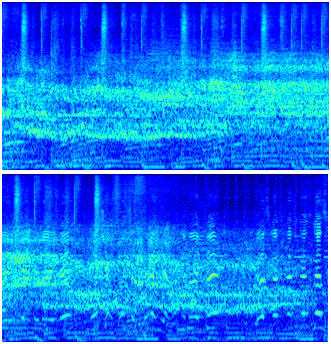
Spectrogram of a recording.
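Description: Sustained tire screech from a car drifting in a drift racing game, loud and continuous with revving engine throughout, while people talk over it.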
